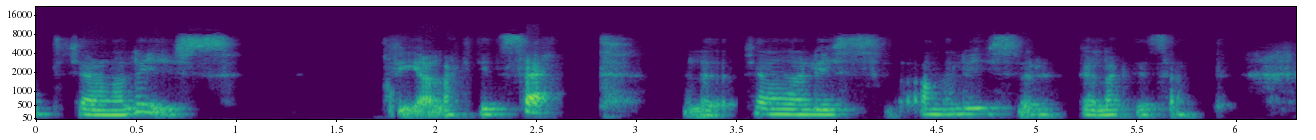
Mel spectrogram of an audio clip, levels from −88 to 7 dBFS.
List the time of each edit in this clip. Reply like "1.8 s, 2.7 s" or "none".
1.8 s, 3.5 s, 5.2 s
